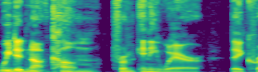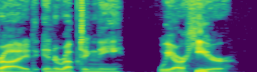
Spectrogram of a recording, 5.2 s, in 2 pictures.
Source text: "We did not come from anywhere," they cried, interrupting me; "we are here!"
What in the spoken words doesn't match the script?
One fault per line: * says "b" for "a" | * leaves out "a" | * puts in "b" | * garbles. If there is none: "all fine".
all fine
